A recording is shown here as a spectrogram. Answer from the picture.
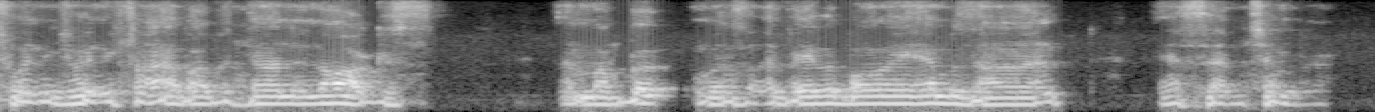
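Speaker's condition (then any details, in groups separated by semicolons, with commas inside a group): ALS; hoarse voice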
